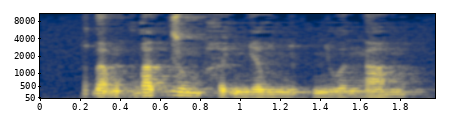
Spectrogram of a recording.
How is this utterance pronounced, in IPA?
ɗ a̰˧˨ m k w a˦˥ t̚ z u˧ m h ə̰˧˨ j ɲ ɛ˧ w ɲ ə˨˩ p̚ ɲ u˧ ə̯ ŋ a˧ m

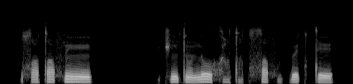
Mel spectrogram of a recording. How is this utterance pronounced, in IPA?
sˤ ø tˤ ɯ f ẽ | t͡ʃ ĩ t õ n o x ṳ tˤ o̤ t͡s sˤ i f o̤ p ø t͡s t e

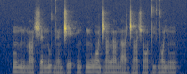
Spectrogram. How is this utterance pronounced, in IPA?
ũ˧ m ĩ˨ m ã˨ ʃ ɛ˨˦ n u˧ d ɛ̃˨ d͡ʒ e˨˦ h ĩ˧ k͡p ĩ˦ w ɔ̃˦ d͡ʒ ã˧ l ã˧ n a˨ d͡ʒ ã˨˦ ʃ ɔ̃˧ t i˧ d ɔ̃˦ j ũ˧

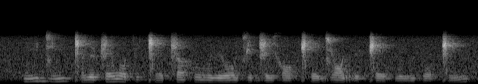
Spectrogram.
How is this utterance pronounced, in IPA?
iː d͡ʑ iː ɡ͡ǁ ʌ lʲ u ʈ͡ʂ e w o tʲ e ɡ͡ǁ eː ʈ͡ʂ ʌ x uː lʲ oː t͡ɕ i ɖ͡ʐ i x ɔː ǁʰ e d͡ʑ ɔː rʲ o ǁ eː p w iː p oː ǁ iː

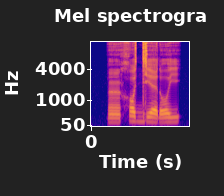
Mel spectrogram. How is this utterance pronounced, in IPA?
œ̃ x ɔ dʲ ɛ ɾ o j

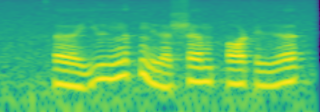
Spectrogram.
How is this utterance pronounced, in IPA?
t̪ʰ əː˨˩ j ɨ˧ ŋ ə˦˥ k̚ n ɨ˨˩ ə̯ ʂ ə˧ m h ɔ˧ ʈ ɨ˧˥ ə̯

